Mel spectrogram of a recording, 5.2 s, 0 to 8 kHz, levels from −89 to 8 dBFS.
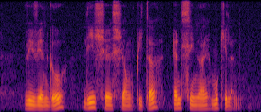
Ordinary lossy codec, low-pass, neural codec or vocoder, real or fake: none; none; none; real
